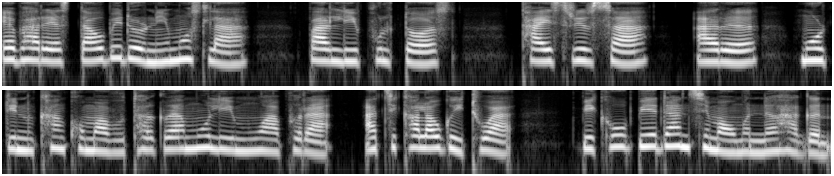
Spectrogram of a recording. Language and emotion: Bodo, neutral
